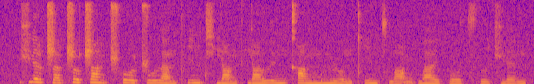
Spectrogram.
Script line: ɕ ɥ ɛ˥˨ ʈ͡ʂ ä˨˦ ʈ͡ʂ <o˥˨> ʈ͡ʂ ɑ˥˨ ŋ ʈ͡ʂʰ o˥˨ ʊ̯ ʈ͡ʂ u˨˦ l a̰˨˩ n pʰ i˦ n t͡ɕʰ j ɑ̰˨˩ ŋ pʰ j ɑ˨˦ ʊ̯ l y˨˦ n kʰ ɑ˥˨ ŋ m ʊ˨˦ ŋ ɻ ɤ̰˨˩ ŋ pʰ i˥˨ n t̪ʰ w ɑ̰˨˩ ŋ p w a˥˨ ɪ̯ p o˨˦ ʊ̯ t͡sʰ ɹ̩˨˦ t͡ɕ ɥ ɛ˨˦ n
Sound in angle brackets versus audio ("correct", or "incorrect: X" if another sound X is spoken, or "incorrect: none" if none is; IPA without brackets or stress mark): incorrect: ɤ˥˨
